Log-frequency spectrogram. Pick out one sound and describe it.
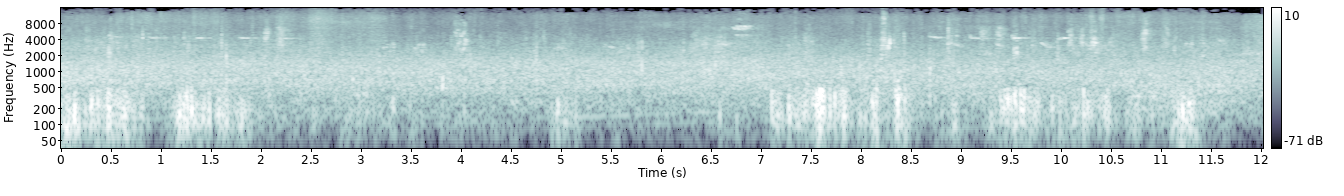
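Goats rustle and munch through dry hay up close.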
